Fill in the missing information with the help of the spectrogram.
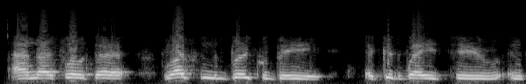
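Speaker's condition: Cerebral palsy; present from birth, caused by doctors' negligence at delivery, dead for 26 minutes at birth

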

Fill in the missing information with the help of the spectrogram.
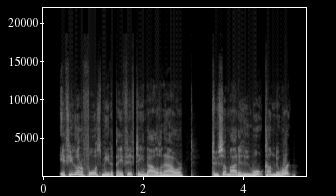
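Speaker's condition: No condition

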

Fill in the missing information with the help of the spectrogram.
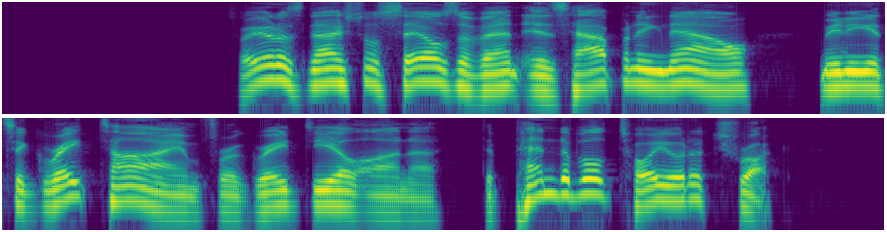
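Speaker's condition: No condition

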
